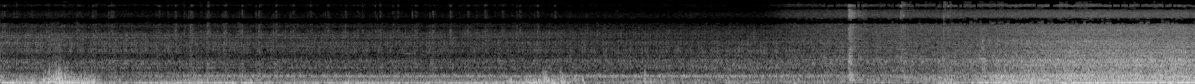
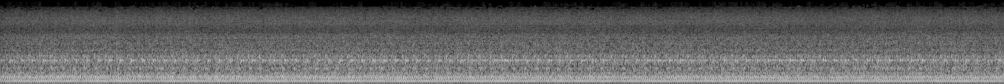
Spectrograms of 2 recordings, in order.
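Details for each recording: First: Spartan Urban Warrior hydro jetter truck at idle during its first service. Steady pulsing throb instead of a smooth run: the pump pushes an estimated 3–4 gpm at idle through a ripped, kinked, leaking quarter-inch supply hose that passes only about 1–1.5 gpm. Parts ordered. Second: Spartan Urban Warrior hydro jetter, water on, raised to about 2200 RPM. Steady even drone with the pump humming, no surging, knocks or leaks heard up top. Normal running.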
